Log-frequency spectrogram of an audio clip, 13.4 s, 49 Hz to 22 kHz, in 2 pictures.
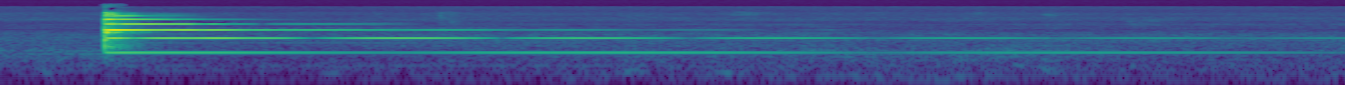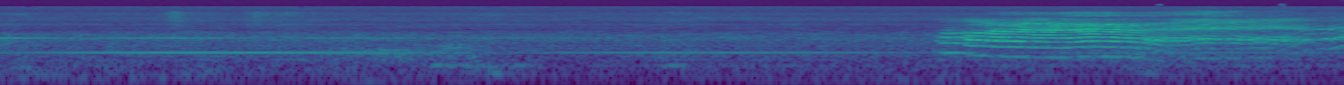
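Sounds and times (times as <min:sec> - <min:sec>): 
single bell strike during a breathing meditation: 0:00.6 - 0:08.9.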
